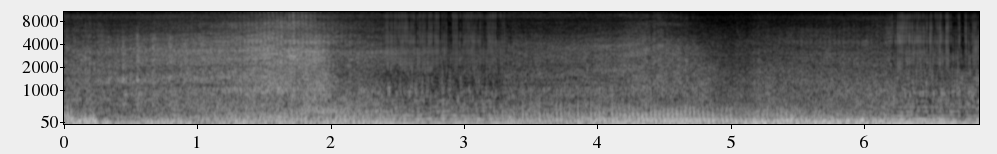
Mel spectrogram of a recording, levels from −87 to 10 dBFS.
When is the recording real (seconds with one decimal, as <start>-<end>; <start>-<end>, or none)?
0.0-2.4; 3.3-6.2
